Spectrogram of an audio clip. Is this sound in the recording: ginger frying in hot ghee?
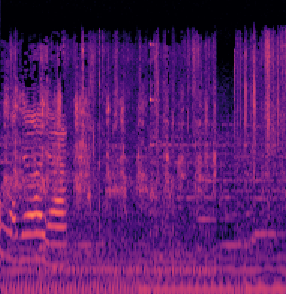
no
